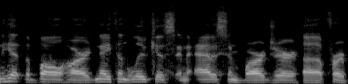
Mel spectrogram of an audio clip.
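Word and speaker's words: Lukes: And Nathan Lucas, it's spelled Luke's Lu Kes. But I confirmed with the Toronto Blue Jay spelling or pronunciation guide, he pronounces it Lucas.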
